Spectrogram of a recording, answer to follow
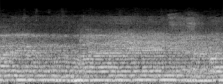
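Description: Male priests chanting Sanskrit mantras in a continuous, near-monotone recitation held on one steady pitch.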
